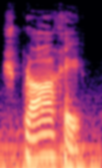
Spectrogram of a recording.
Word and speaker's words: Sprache: अब आप इसकी एग्जांपल्स देख लीजिए, जैसे zum Beispiel for example Sprache, Sprache। अब इसमें ख जो है सी एच से पहले आ आया ना, तो हम Sprache पढ़ेंगे।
